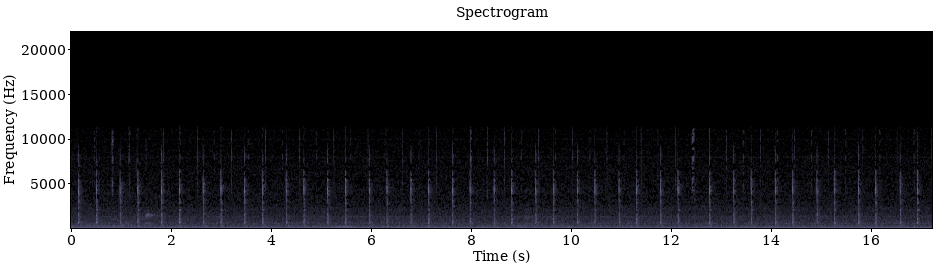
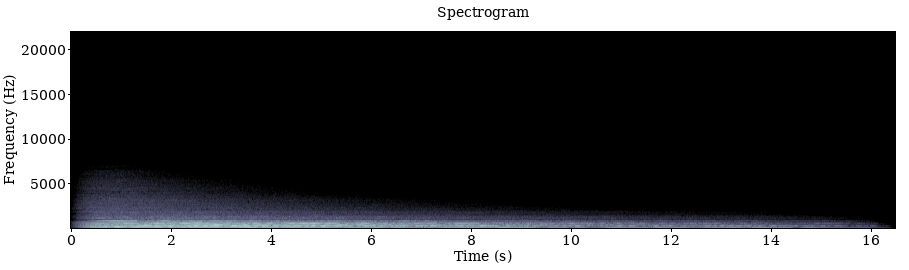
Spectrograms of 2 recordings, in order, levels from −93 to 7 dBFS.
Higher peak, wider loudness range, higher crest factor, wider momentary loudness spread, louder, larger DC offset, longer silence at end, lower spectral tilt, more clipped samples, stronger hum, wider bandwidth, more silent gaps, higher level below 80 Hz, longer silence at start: second, -30 dBFS vs -8 dBFS; second, 1 LU vs 20 LU; about the same, 22 dB vs 18 dB; second, 3 LU vs 20 LU; second, -54 LUFS vs -25 LUFS; first, 0.1% vs under 0.1%; second, 0 s vs 1.1 s; second, -3.5 dB/octave vs -10.5 dB/octave; neither; neither; first, 12 kHz vs 4 kHz; neither; about the same, -56 dBFS vs -56 dBFS; second, 0 s vs 0.15 s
